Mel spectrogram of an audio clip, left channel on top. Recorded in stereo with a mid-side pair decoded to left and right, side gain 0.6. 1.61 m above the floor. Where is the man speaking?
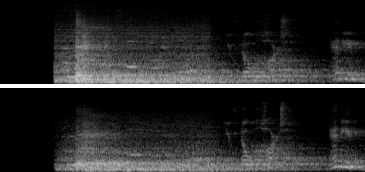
60° right, 2.5 m.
